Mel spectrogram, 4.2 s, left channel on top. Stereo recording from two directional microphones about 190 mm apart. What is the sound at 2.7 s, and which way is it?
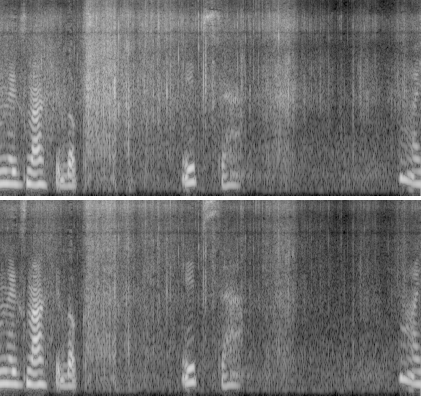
Crumpling, 15° left (ahead or behind).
